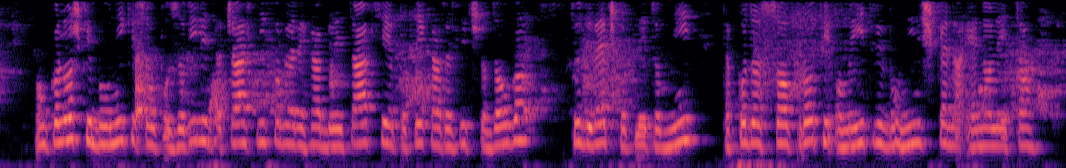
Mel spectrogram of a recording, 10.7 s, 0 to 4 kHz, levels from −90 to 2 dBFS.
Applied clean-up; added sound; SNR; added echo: classical method log-MMSE.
